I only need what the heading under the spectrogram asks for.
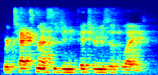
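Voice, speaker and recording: A man's voice: mid-range voice, flat delivery, moderate pace, a bit bright. A man speaking as an interview guest in a casual, joking way. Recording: echoey, distant, muffled.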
